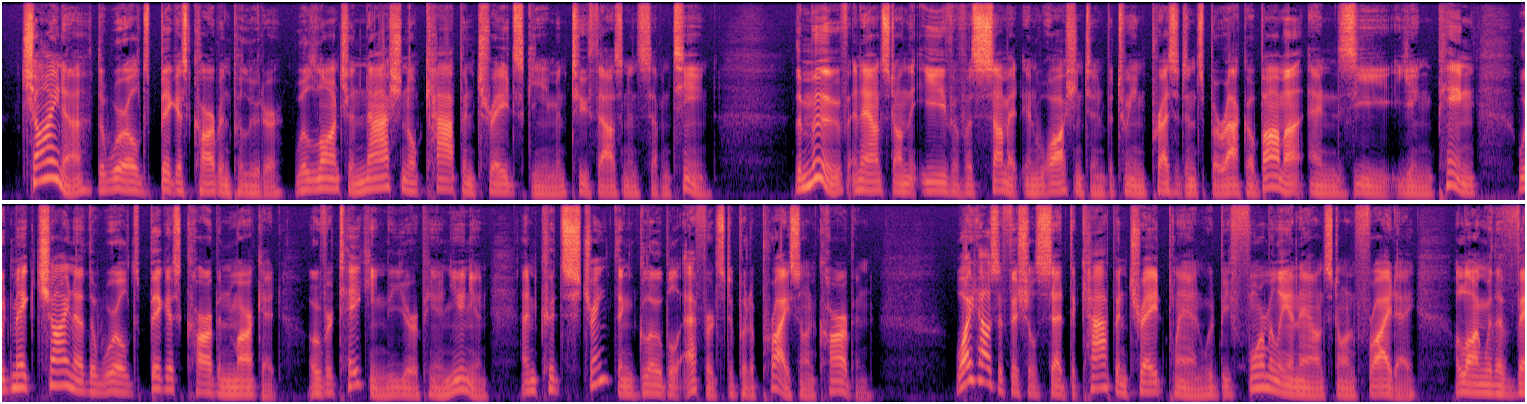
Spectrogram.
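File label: US English, Neutral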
